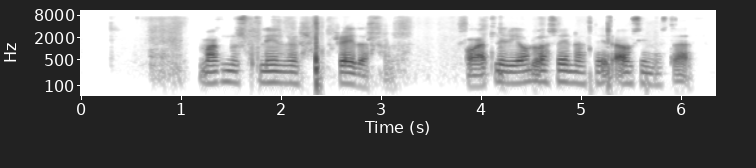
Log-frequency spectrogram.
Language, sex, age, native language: Icelandic, male, 30-39, Icelandic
